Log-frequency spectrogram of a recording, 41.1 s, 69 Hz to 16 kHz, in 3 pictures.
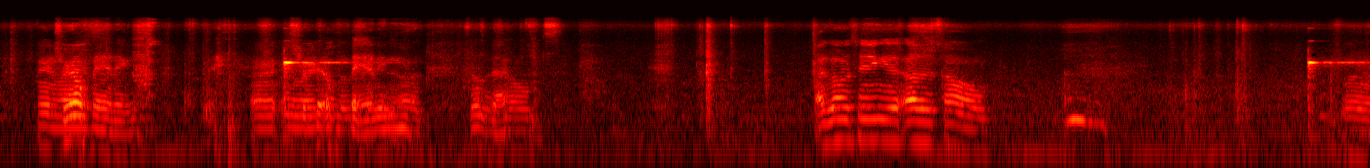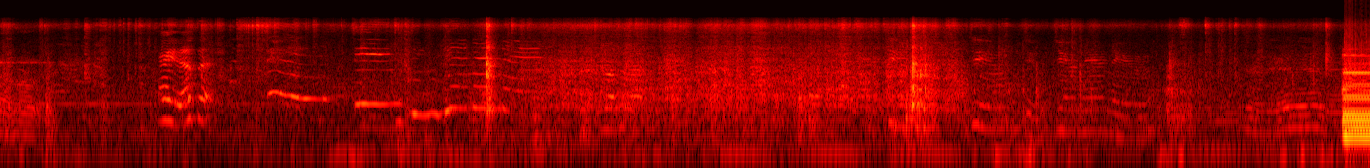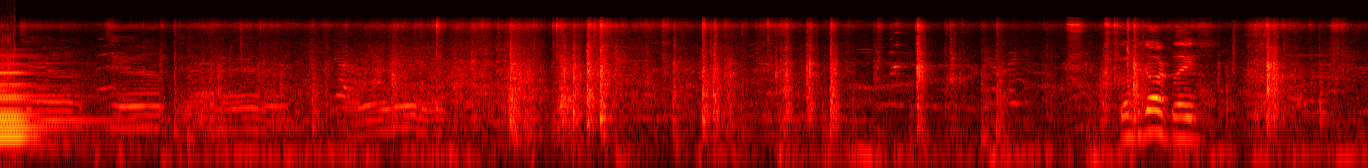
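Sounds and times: electronic keyboard chord: 0:27.1 - 0:28.6.

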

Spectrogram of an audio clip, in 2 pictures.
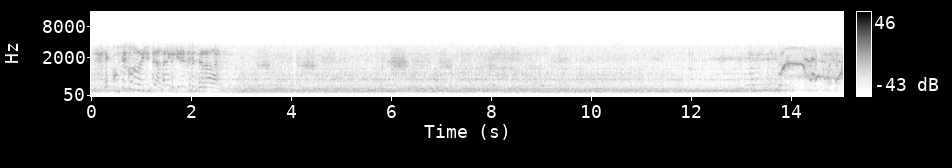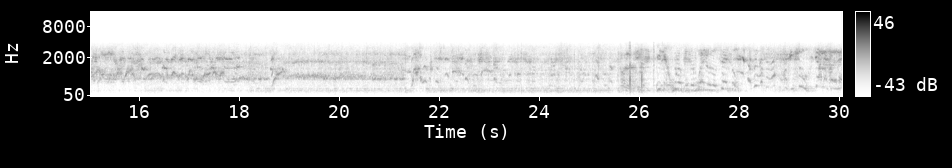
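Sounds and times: car interior drone: 0:02.7 - 0:25.8
high wavering squeals: 0:12.9 - 0:21.9.

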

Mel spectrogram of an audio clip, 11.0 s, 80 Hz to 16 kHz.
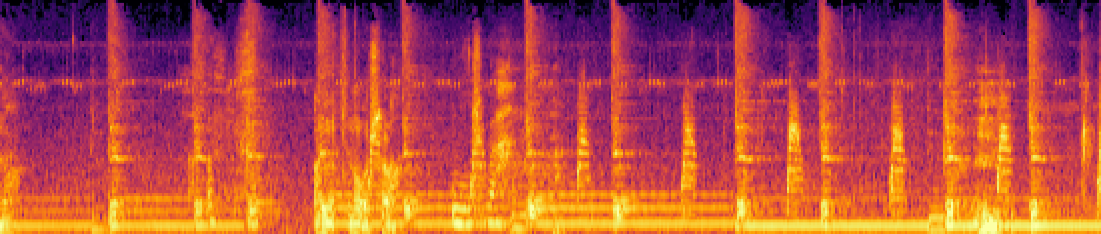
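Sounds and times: crickets chirping: 0:00.0 - 0:11.0
soft background music: 0:00.0 - 0:11.0.

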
